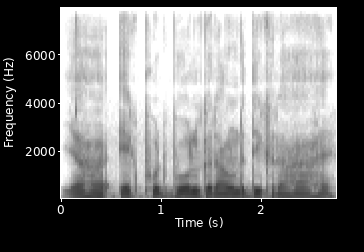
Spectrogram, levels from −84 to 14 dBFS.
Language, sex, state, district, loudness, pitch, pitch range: Hindi, male, Jharkhand, Garhwa, -15 LUFS, 115 Hz, 115-120 Hz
